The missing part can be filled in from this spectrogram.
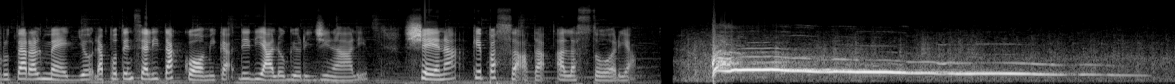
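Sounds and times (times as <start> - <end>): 
speech: 0.0 - 6.4
wolf howling: 7.1 - 11.6.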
